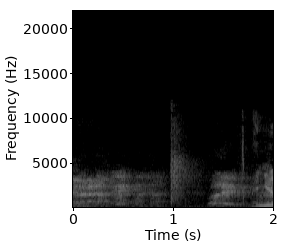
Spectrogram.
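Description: A pause in a man's amplified speech: a short breathy noise at the start, then a single sharp click about a second in, before he starts speaking again.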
